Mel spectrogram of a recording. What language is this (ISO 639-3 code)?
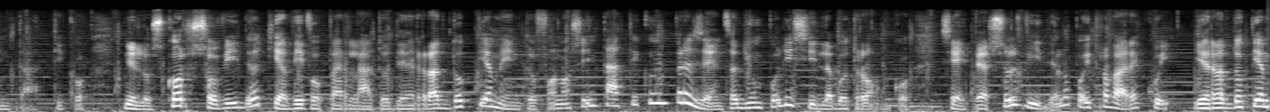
ita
